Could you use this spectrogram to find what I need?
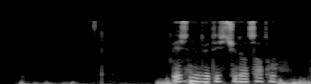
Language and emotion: Russian, neutral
